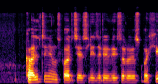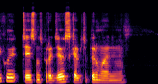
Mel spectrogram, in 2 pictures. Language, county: Lithuanian, Telšiai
